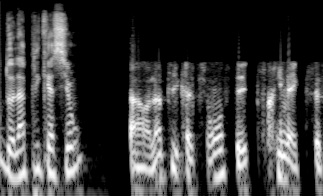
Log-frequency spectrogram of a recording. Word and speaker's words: Frimake: Alors, l'application, c'est Frimake. Ça s'écrit F-R-I-M-A-K-E.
